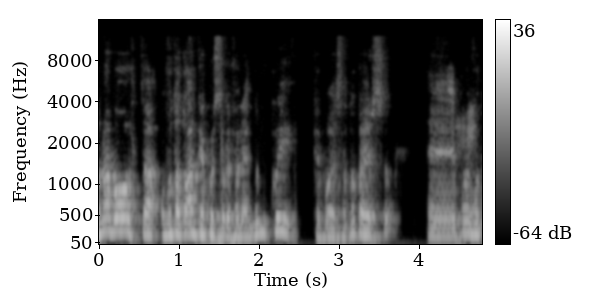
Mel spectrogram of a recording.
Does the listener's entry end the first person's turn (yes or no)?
no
